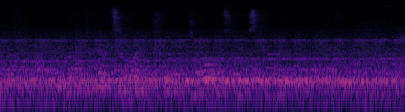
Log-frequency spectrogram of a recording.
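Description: A steady low hum with several held tones, with faint voices in the background and a few short hissing sounds.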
